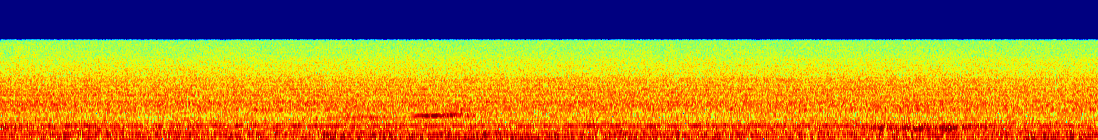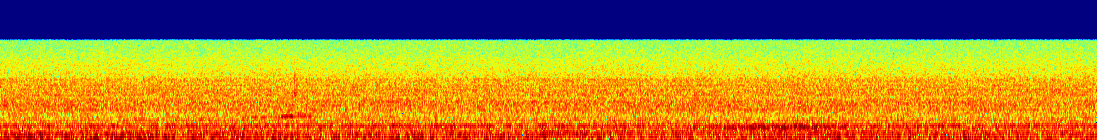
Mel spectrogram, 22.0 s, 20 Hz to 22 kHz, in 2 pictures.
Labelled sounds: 4.1	4.6	humpback whale, 0.58 to 0.73 kHz

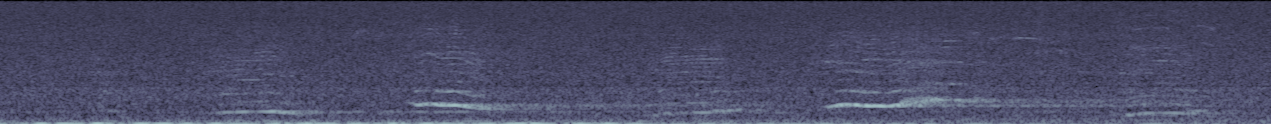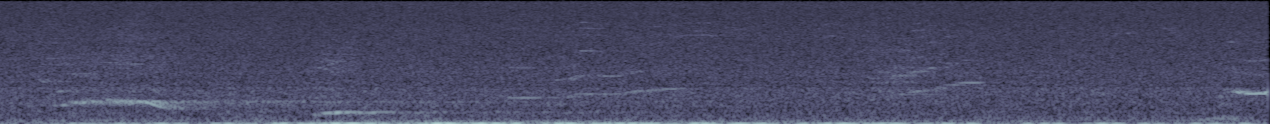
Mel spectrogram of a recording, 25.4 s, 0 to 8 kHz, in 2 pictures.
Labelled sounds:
2.4	2.7	humpback whale, 1.8 to 1.9 kHz
4.4	4.8	humpback whale, 1.7 to 2.0 kHz
6.9	7.2	humpback whale, 1.8 to 2.0 kHz
8.2	8.9	humpback whale, 1.2 to 2.0 kHz
10.2	10.5	humpback whale, 3.1 to 3.4 kHz
11.3	11.5	humpback whale, 4.0 to 4.3 kHz
15.9	16.2	humpback whale, 1.6 to 2.0 kHz
18.3	19.0	humpback whale, 0.96 to 2.5 kHz
19.7	19.9	humpback whale, 3.4 to 3.6 kHz
21.7	22.6	humpback whale, 0.80 to 1.5 kHz

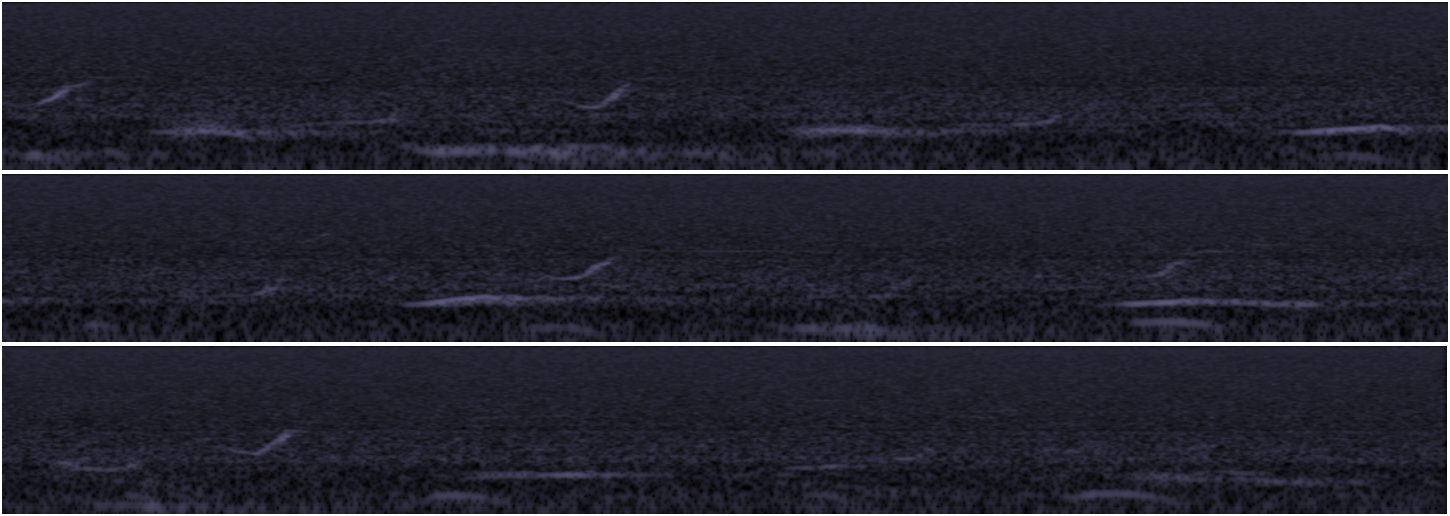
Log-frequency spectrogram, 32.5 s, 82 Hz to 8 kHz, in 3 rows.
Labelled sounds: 0.5	0.7	humpback whale, 0.80 to 0.93 kHz

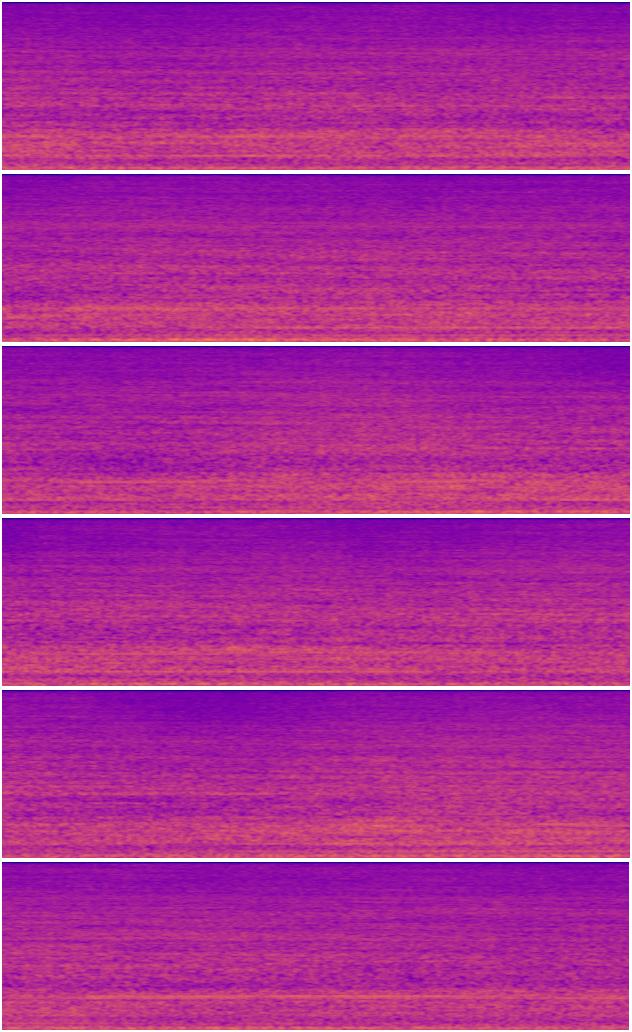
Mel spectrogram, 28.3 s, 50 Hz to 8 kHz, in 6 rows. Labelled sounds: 16.3	16.5	vessel noise, 2.1 to 2.2 kHz

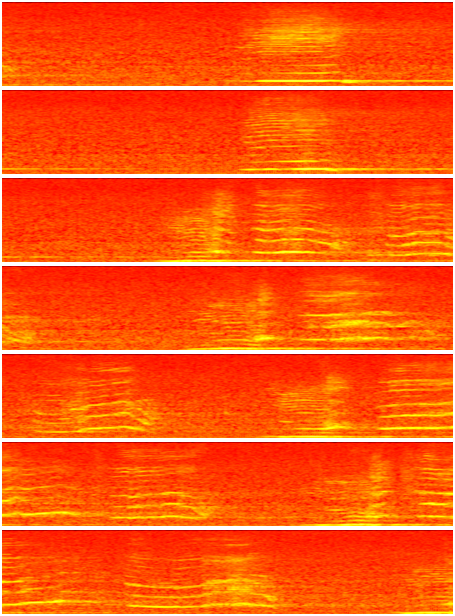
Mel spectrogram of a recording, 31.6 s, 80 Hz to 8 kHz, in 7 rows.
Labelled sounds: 2.5	3.4	humpback whale, 0.80 to 3.0 kHz
7.0	7.7	humpback whale, 1.0 to 3.2 kHz
11.5	12.4	humpback whale, 0.80 to 5.3 kHz
12.9	13.5	humpback whale, 0.80 to 5.7 kHz
16.5	17.5	humpback whale, 0.80 to 3.2 kHz
18.7	19.4	humpback whale, 0.80 to 5.0 kHz
20.8	21.3	humpback whale, 1.3 to 2.4 kHz
21.8	24.6	humpback whale, 0.80 to 6.1 kHz
25.8	27.5	humpback whale, 0.80 to 4.7 kHz
28.3	29.6	humpback whale, 0.80 to 4.9 kHz

